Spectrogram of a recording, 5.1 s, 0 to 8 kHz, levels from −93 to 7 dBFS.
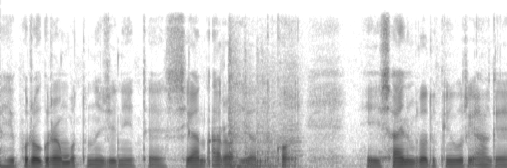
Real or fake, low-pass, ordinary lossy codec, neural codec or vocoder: real; 7.2 kHz; none; none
